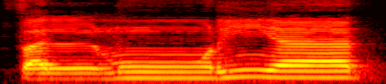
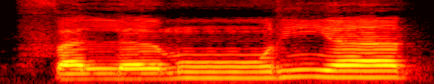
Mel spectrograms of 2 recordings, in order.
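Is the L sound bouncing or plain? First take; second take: plain; bouncing. First: The L is said plainly without a bounce. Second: The L is said with a bouncing echo. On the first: The speaker calls it right. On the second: The speaker calls it wrong.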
